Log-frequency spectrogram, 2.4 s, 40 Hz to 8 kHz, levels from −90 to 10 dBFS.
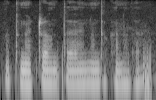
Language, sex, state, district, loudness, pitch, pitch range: Kannada, male, Karnataka, Bidar, -20 LUFS, 95 Hz, 95-105 Hz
